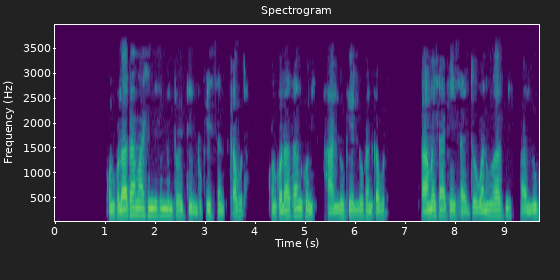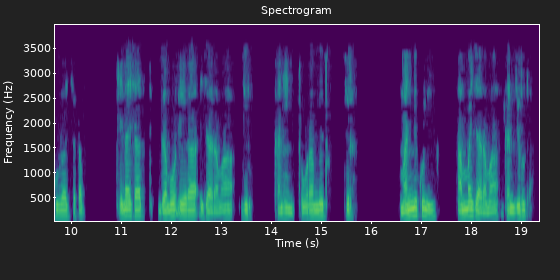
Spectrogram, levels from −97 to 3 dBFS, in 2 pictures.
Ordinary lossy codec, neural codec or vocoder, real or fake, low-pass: MP3, 24 kbps; none; real; 3.6 kHz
